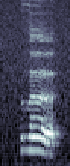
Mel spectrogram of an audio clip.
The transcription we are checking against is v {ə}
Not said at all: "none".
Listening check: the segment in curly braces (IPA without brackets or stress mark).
œ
